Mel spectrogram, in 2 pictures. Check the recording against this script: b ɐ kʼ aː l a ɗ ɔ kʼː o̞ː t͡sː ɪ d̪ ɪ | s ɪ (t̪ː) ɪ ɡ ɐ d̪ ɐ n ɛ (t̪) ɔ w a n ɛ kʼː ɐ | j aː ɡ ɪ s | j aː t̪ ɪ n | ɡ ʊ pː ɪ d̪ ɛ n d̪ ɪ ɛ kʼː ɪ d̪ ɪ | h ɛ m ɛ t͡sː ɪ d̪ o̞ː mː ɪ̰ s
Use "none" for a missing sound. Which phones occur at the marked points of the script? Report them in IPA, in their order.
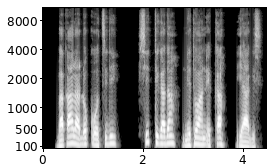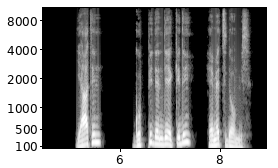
t̪ː, t̪

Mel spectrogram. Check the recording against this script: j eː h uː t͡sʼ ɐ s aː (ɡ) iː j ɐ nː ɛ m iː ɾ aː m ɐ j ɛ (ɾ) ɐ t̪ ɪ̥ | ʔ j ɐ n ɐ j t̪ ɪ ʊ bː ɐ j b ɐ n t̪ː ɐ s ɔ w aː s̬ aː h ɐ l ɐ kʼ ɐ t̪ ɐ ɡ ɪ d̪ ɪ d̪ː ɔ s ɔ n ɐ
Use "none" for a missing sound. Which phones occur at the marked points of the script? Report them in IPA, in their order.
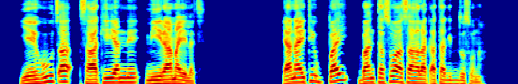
k, l

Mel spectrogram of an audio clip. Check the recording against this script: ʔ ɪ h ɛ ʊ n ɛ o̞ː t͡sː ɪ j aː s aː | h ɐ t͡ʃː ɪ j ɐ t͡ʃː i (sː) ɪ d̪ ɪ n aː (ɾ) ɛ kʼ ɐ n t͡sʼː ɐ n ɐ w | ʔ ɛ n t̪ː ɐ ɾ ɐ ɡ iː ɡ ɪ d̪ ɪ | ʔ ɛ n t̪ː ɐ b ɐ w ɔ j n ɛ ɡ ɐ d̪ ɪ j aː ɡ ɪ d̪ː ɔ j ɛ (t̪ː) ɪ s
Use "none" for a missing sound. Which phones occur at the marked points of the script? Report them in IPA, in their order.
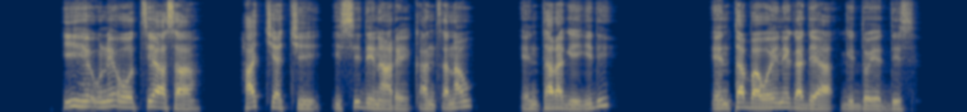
sː, ɾ, d̪ː

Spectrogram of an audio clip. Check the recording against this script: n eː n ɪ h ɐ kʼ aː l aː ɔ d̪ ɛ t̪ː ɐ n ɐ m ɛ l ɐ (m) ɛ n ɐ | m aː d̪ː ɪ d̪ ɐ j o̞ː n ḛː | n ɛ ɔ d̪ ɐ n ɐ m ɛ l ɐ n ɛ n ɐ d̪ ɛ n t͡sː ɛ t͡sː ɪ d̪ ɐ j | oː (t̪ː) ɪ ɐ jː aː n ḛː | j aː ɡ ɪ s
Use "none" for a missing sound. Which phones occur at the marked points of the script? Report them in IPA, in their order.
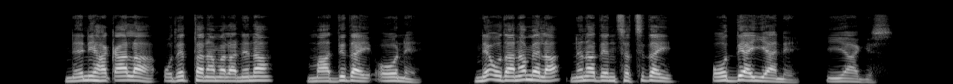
n, d̪ː

